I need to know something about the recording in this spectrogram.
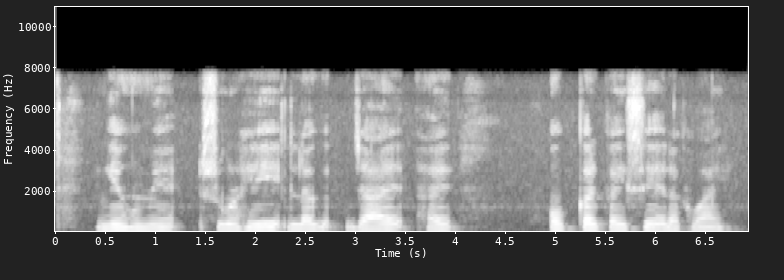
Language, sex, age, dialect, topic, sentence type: Magahi, female, 60-100, Central/Standard, agriculture, question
